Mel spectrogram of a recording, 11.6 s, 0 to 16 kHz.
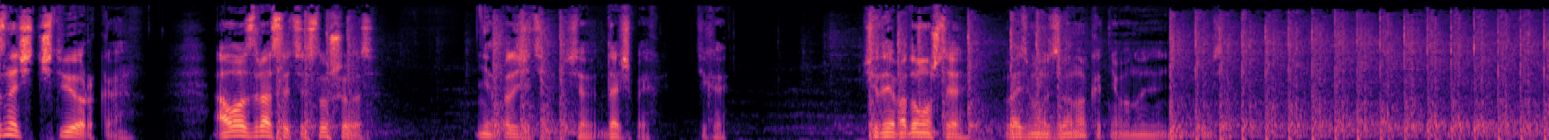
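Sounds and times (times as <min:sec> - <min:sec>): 
speech: 0:00.0 - 0:02.9, 0:03.6 - 0:05.6, 0:06.5 - 0:09.3
random gunfire inside a mosque: 0:02.0 - 0:02.9, 0:03.6 - 0:04.6, 0:06.5 - 0:08.2, 0:08.8 - 0:11.6.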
